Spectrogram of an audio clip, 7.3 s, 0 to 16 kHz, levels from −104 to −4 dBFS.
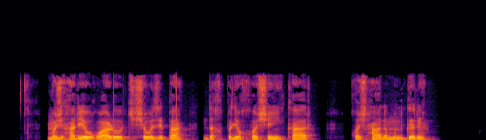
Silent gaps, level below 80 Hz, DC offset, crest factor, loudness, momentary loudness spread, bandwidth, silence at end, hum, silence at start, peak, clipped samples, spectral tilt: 2.99-3.05 s, 4.83-4.87 s, 5.16-5.26 s; -58 dBFS; under 0.1%; 18 dB; -27 LUFS; 10 LU; 7.8 kHz; 0.85 s; none; 0.7 s; -10 dBFS; under 0.1%; -5.5 dB/octave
